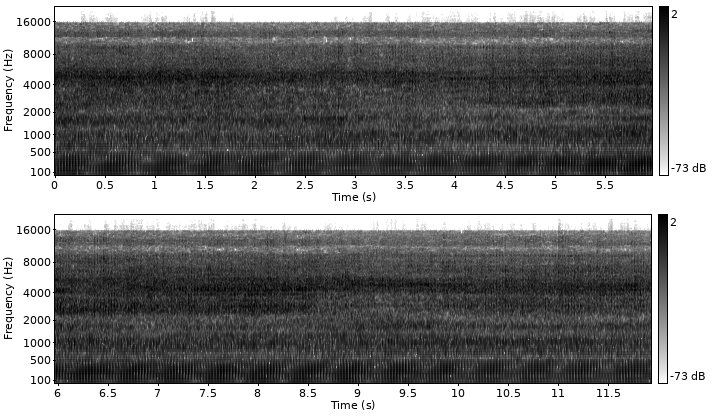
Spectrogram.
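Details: A steady engine drone, like an idling motorcycle or vehicle, fills the whole stretch with no animal voices audible.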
